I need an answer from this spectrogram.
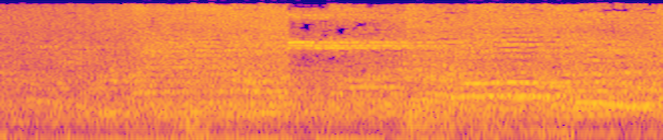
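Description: A volleyball is bounced by the server before a serve at a girls' volleyball match between Fort Recovery and Marion Local. Steady crowd noise fills the gym throughout and partly masks the bounces.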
